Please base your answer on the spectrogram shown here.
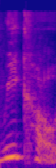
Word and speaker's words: Richo: The authors, yes, Sonia, David Rico. You pronounce it Rico, but it's spelled Richo.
